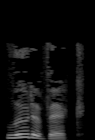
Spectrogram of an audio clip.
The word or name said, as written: ludovic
